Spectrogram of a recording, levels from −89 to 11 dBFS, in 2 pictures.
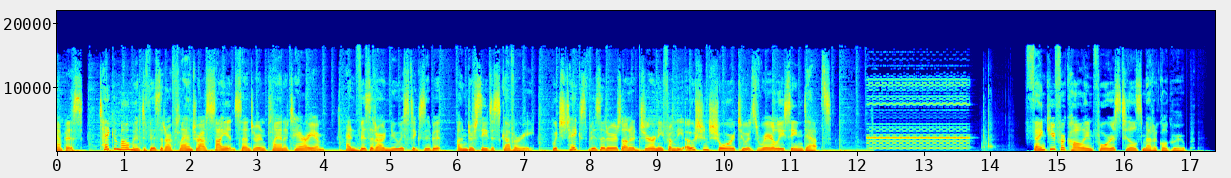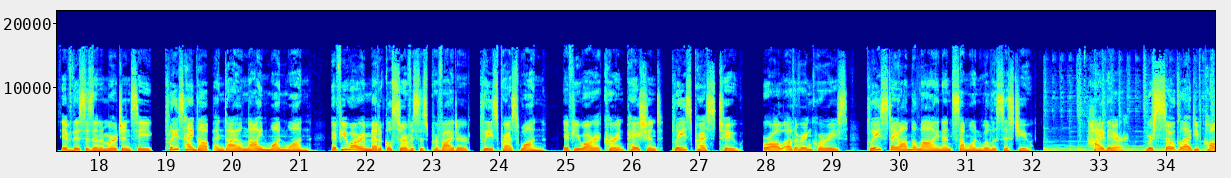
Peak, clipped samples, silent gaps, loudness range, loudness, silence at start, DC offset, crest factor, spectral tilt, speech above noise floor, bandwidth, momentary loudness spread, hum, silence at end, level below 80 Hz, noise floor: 0 dBFS; under 0.1%; 18.82-18.92 s, 23.62-23.68 s, 26.47-26.53 s, 27.67-27.94 s; 3 LU; -14 LUFS; 0 s; under 0.1%; 14 dB; -4.5 dB/octave; 41 dB; 17 kHz; 8 LU; none; 0 s; -34 dBFS; -55 dBFS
